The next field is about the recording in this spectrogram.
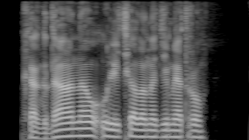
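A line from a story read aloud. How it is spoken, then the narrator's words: Surprisingly calm question. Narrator (Russian): спросил я и сам удивился тому, насколько спокойно прозвучал голос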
